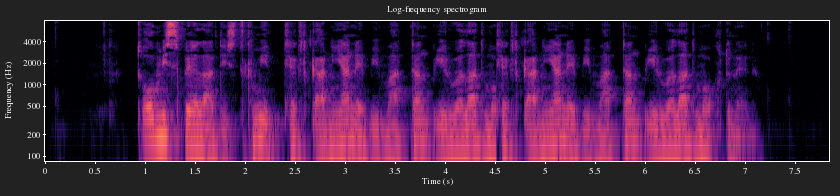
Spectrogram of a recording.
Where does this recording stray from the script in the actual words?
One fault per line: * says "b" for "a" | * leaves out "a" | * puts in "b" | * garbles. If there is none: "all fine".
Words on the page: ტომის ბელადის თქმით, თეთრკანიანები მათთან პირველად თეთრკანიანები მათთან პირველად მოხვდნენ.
all fine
